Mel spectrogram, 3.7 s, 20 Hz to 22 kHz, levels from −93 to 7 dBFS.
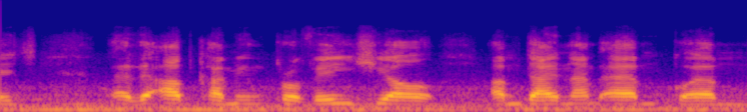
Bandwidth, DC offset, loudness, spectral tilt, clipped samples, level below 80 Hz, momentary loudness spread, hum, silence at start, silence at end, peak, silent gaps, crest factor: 7.4 kHz; under 0.1%; -18 LUFS; -7.5 dB/octave; under 0.1%; -40 dBFS; 9 LU; none; 0 s; 0 s; -2 dBFS; none; 16 dB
